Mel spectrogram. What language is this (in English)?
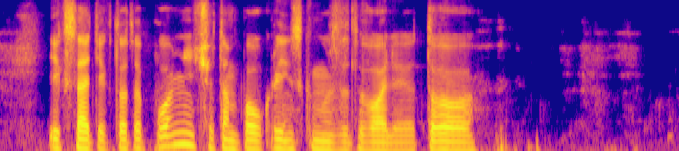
Russian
